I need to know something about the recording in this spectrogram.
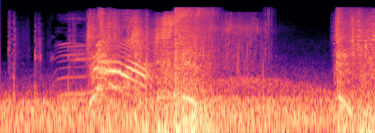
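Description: A magic blast bursts with a loud crackling whoosh.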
